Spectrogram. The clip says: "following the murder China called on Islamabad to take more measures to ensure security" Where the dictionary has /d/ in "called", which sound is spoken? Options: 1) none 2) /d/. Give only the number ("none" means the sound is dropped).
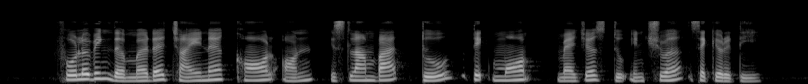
1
